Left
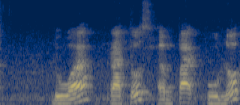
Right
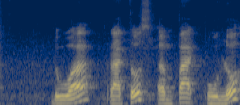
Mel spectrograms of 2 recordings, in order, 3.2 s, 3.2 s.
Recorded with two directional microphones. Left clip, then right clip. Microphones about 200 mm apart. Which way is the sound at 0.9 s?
20° right (ahead or behind).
